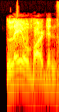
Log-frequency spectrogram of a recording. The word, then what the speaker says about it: Leeuwarden: Leeuwarden.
